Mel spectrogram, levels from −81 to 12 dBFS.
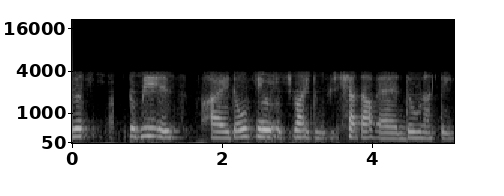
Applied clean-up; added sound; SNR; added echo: neural separator model SepFormer DNS4.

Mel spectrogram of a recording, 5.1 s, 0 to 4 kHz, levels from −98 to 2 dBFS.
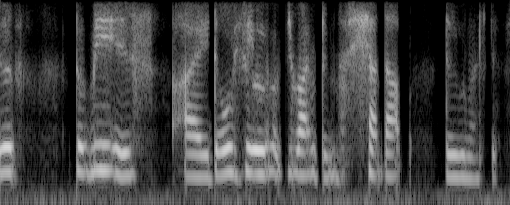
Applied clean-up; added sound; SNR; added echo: neural diffusion model UNIVERSE++.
